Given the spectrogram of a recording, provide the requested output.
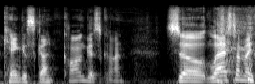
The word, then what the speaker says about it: Kangaskhan: Kangaskhan Kangaskhan and Z am I saying it right now Josh you want me to elongate the A's yeah you got it Kangaskhan kkhan so last time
